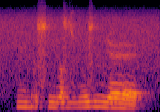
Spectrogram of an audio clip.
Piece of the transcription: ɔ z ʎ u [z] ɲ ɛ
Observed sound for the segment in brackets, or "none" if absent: z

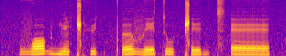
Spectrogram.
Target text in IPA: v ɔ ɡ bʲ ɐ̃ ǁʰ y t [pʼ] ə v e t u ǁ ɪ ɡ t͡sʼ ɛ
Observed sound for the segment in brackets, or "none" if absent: pʼ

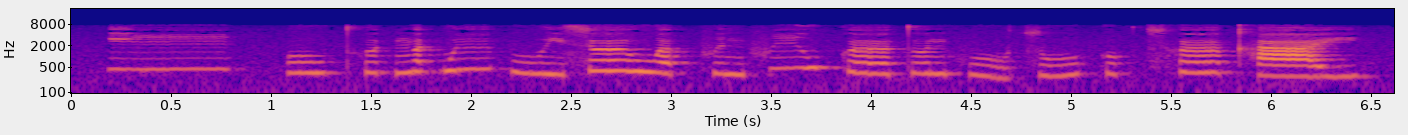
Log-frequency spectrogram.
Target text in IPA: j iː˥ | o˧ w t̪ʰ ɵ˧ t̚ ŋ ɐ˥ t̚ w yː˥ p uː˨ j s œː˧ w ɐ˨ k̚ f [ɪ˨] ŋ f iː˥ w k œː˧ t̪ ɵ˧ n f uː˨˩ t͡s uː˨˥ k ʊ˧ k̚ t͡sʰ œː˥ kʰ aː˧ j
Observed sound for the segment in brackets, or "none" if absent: ɪ˨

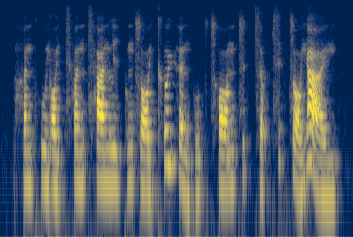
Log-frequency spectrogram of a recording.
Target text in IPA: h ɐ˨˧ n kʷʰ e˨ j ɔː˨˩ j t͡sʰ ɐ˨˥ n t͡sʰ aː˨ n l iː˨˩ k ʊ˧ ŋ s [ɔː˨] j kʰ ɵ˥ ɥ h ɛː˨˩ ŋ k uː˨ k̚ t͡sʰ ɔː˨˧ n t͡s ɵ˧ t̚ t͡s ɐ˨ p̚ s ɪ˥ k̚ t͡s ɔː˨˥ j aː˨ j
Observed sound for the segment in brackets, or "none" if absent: ɔː˨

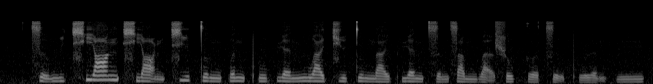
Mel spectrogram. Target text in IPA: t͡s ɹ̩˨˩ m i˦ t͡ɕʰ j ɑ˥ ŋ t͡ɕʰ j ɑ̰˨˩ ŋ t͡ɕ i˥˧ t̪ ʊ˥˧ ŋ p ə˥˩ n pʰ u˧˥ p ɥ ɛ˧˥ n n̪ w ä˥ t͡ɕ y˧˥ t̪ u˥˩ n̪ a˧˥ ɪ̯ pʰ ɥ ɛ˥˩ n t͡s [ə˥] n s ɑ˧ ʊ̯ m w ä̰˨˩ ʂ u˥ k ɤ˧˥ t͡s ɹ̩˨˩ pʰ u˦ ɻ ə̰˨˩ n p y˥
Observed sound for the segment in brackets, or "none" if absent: ə˧˥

